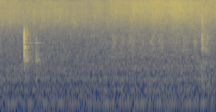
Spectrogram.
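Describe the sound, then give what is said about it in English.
Onions and red and green peppers fry in a pan with a steady, even sizzling hiss throughout, broken by a couple of brief, louder bumps from stirring. “Chop onions, red and green peppers. They're going in, right? Red and green peppers in the pan.”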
